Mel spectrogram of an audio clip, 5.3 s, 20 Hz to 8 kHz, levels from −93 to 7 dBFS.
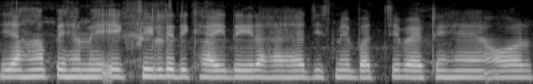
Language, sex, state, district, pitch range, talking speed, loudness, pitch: Hindi, female, Bihar, Araria, 195-205 Hz, 170 wpm, -24 LUFS, 200 Hz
